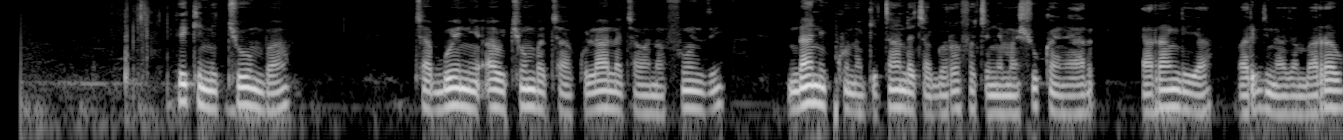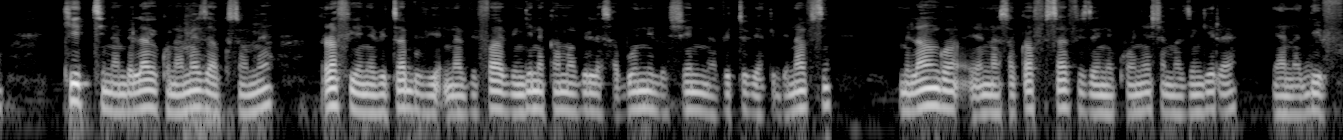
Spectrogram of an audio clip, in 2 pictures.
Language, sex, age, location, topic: Swahili, male, 18-24, Nairobi, education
